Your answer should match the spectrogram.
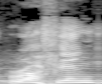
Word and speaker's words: Ruffian: Ruffian Games era algo similar. – Te confirmo, te confirmo que está bien pronunciado, Ruffian.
